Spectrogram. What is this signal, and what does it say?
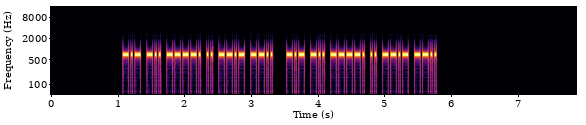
Morse code, heard as a keyed tone, about 40 wpm, 700 Hz. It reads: KD9IQZ KD9IQZ
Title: USA Call Signs Repeated 2x 40wpm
